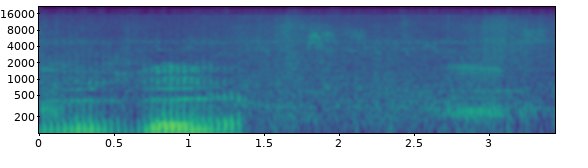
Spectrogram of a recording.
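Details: Buffalo in nature giving one loud, deep, rough bellow lasting just over a second, rich in low tones and rising slightly in strength before it stops abruptly, followed by quiet outdoor background with a faint, softer sound near the end.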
